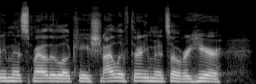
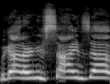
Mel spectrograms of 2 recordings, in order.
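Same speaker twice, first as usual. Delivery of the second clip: proud, high-pitched delivery. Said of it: "my memory on my phone of me, myself taking a video".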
